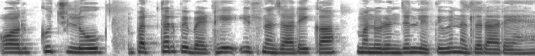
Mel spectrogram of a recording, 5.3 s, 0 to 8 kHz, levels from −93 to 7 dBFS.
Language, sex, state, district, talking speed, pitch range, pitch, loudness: Hindi, female, Uttar Pradesh, Jalaun, 180 wpm, 200-230 Hz, 215 Hz, -17 LUFS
